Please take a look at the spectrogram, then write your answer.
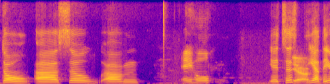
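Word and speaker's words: dhole: Uh it's pronounced dole.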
